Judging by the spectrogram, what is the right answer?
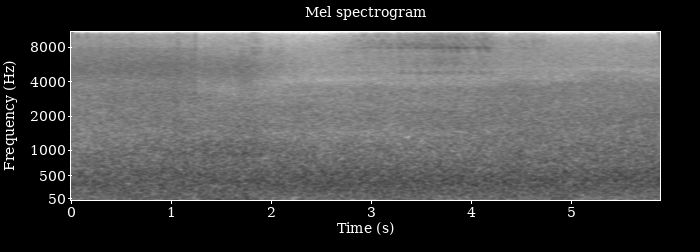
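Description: Wind buffeting the microphone over the steady wash of heavy surf breaking on a beach: a loud, even rumble with no distinct events.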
